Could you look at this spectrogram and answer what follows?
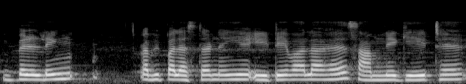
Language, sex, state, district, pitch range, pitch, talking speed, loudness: Hindi, female, Jharkhand, Ranchi, 210-230 Hz, 225 Hz, 140 wpm, -12 LUFS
